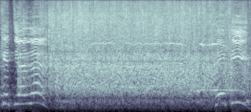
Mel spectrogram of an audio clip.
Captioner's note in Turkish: Alkış ve ıslık sesleri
